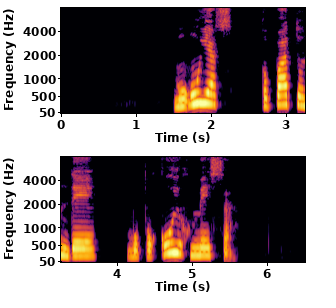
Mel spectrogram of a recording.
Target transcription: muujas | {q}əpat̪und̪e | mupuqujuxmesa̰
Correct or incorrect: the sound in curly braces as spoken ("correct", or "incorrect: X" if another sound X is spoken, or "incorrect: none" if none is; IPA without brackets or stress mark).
correct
